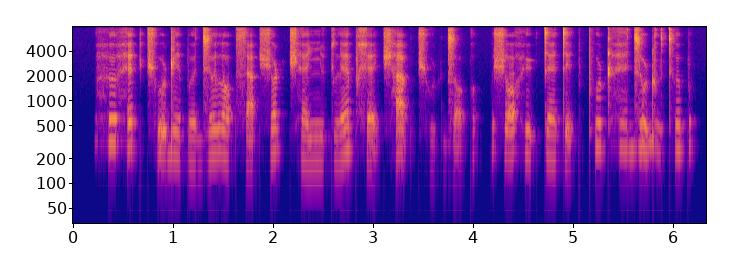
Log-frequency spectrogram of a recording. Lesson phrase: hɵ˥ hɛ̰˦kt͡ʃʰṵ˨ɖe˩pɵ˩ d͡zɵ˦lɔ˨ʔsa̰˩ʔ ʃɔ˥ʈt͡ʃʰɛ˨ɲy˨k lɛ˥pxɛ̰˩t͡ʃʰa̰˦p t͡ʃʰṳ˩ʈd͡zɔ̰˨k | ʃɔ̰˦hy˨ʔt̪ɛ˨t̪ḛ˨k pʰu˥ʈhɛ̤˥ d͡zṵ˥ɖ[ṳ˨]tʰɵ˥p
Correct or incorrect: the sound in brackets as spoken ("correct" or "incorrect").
correct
